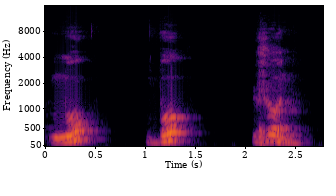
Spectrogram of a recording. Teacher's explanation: AU, en général, non, tout le temps doit se prononcer fermé, sauf dans le prénom Paul, et rose se lit fermé aussi, pour d'autres raisons, pour la combinaison OSE.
